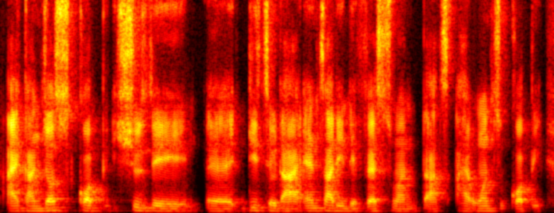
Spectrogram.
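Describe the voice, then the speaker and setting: Low-voiced man leading an online tutorial. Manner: instructional, repeats points. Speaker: training facilitator. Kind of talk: live tutorial with screen demonstration. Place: online video call, voice over screen share.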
